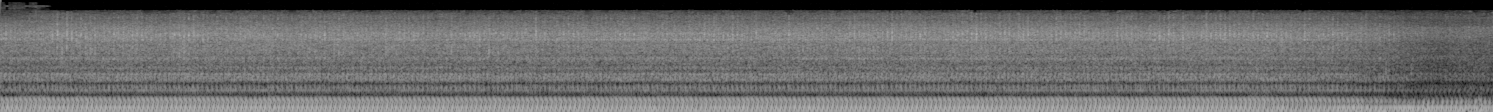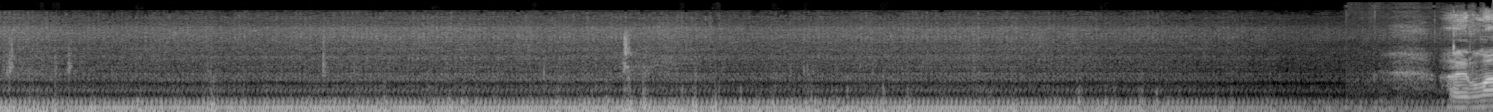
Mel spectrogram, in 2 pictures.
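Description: A loud, steady motor boat engine drones close by on Loch Fyne for the whole stretch, its tone shifting partway through and easing slightly near the end.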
